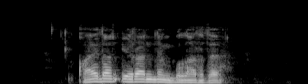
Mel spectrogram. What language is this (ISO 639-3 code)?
bak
